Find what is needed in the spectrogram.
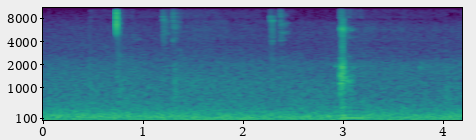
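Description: A few faint computer mouse clicks over a low steady hiss: a sharp click about three-quarters of a second in, two quick double clicks, and another click about three seconds in.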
